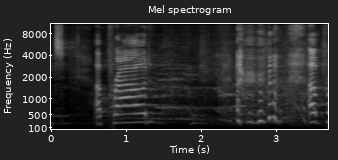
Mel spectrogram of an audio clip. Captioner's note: laughs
